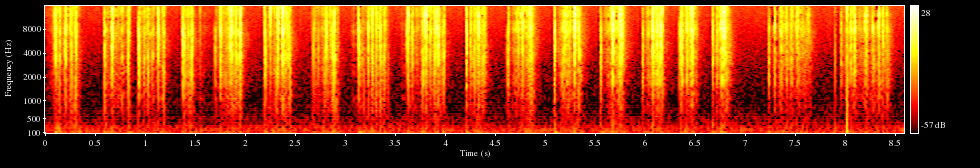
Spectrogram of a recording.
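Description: Long acrylic nails tap and scratch rapidly across the segmented face of a large, flat, solid milk chocolate bar that is unwrapped and held in one hand. The result is a fast, steady run of short, bright, crisp scratching bursts separated by brief pauses, over a faint low hum.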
